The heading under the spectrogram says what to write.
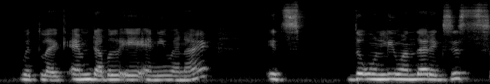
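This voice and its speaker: A woman's somewhat breathy voice, dark and mellow in tone, fairly high in pitch, with a Gujarati accent. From India, Gujarat. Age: 20s. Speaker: singer-songwriter and vocal coach. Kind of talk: casual interview.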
